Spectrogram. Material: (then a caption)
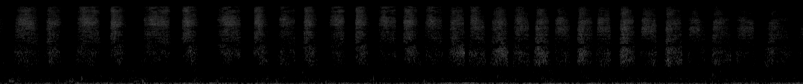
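Plastic. A white cloth strip held between the fingers wipes and rubs the small hollow red plastic boot of a Woody doll in a run of about 27 quick back-and-forth strokes. Each stroke makes a bright, airy, hissing swish with almost no low end, and the strokes follow each other closely at a roughly steady rhythm.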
